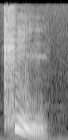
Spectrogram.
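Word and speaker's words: Ki (χ): That's Ki. Its phonetic sound or pronunciation is the CH sound, as in the word chemistry.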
